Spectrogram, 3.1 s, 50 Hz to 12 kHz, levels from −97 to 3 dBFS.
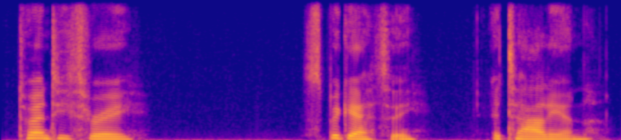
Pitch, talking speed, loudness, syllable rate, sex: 200 Hz, 60 wpm, -21 LUFS, 5.1 syllables/s, female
